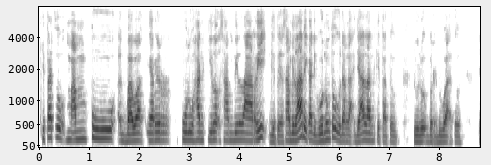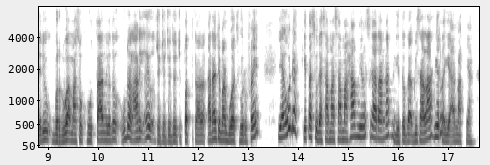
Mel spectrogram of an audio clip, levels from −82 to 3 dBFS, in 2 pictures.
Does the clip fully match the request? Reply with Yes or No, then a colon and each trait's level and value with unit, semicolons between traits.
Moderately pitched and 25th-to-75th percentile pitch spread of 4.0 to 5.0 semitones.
Yes: medium, 165 Hz; average, 4.7 semitones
